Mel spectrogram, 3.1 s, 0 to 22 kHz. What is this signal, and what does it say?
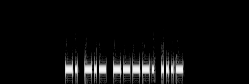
Morse code, heard as a keyed tone, about 40 wpm, 700 Hz. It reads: NK9V
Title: USA Call Signs - 4 Characters - 40wpm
